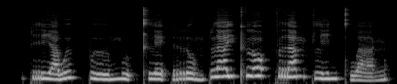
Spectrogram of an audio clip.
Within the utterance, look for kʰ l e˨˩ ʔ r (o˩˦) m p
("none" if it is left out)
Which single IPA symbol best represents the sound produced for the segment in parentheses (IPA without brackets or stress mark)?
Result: o˩˦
